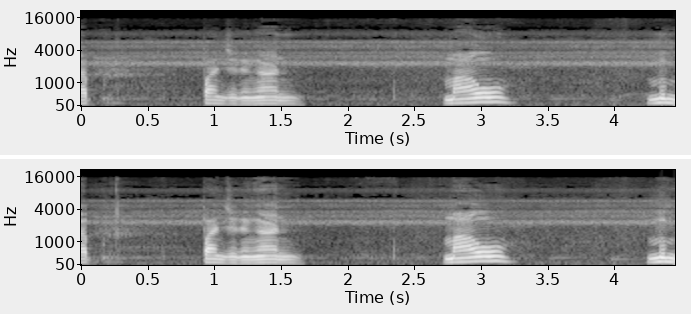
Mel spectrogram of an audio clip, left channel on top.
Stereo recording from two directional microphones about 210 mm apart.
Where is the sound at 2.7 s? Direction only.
25° right (ahead or behind).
